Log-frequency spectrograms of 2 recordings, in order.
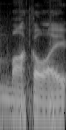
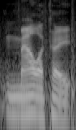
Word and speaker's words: Malachite: Sorry, not Moly. Malachite is the way how we pronounce it in this game.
